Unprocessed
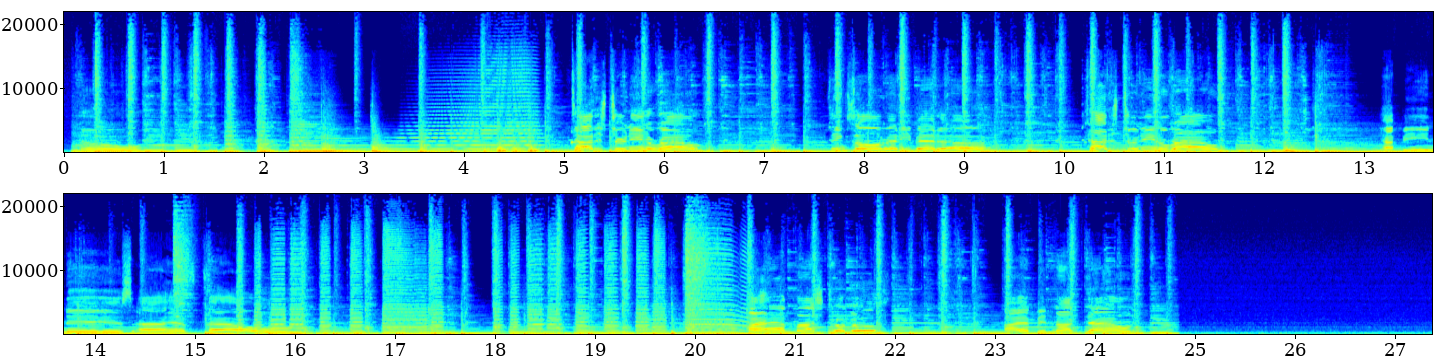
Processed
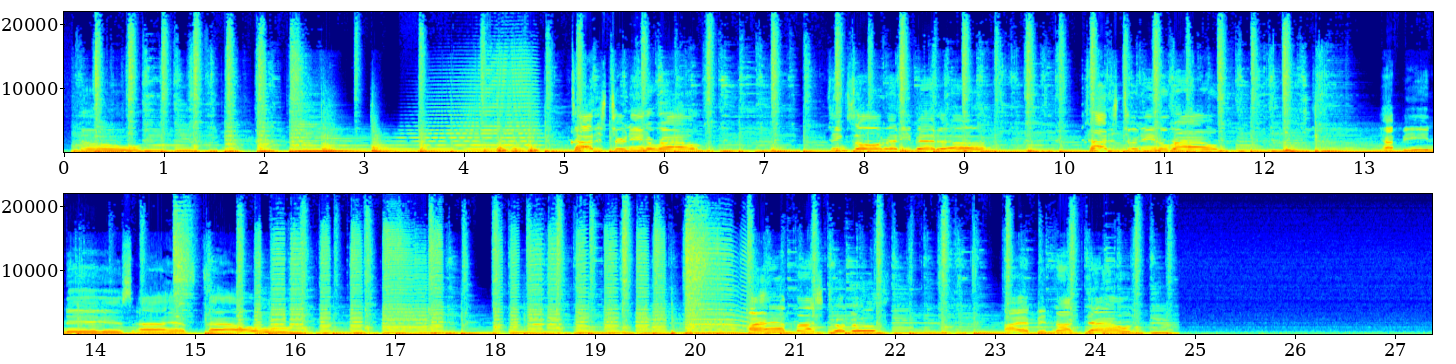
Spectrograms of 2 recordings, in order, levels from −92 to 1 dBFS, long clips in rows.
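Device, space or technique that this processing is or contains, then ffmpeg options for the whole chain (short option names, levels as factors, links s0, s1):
exciter from parts: -filter_complex "[0:a]asplit=2[s0][s1];[s1]highpass=f=2800:w=0.5412,highpass=f=2800:w=1.3066,asoftclip=type=tanh:threshold=0.0168,highpass=4100,volume=0.266[s2];[s0][s2]amix=inputs=2:normalize=0,volume=2.37"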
